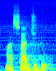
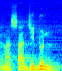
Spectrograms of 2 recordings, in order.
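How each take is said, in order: First: The word ends on a plain u vowel. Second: The word ends with an added n sound. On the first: The speaker calls it right. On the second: The speaker calls it wrong.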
